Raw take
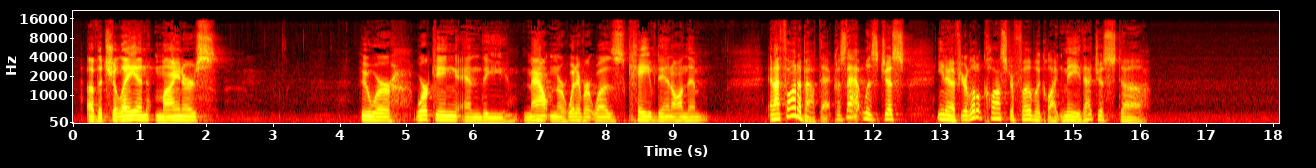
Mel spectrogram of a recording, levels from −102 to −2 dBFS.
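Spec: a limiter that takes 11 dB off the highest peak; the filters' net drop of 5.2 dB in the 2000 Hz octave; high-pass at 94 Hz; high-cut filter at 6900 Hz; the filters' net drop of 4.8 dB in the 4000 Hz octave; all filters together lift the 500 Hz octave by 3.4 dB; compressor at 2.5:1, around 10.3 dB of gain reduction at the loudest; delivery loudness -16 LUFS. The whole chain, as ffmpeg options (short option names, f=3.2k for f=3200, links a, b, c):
-af "highpass=94,lowpass=6.9k,equalizer=f=500:t=o:g=4.5,equalizer=f=2k:t=o:g=-6.5,equalizer=f=4k:t=o:g=-3.5,acompressor=threshold=-29dB:ratio=2.5,volume=20dB,alimiter=limit=-5dB:level=0:latency=1"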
